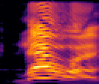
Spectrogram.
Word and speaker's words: Lehrer: And he got to mine and he said, "Lee here, And like some kind of idiot, I blurted out, "It's pronounced Lehrer, sir."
